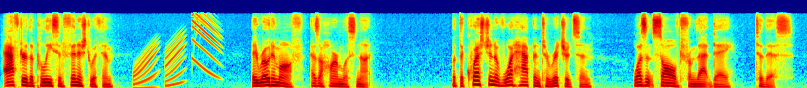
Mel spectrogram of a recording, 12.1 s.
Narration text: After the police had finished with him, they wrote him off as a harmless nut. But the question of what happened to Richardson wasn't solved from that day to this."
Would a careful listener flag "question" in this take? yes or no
no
